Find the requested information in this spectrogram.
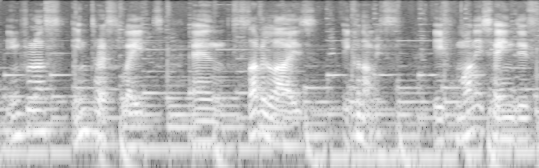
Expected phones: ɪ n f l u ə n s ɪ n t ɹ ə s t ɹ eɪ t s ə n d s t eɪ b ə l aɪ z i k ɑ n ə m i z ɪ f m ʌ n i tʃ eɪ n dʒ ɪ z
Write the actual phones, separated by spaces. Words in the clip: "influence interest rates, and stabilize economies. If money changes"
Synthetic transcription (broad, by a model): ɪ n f l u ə n s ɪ n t ɹ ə s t l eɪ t ə n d s t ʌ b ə l aɪ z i k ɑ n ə m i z ɪ f m ʌ n i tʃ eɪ n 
